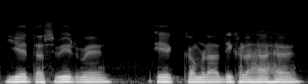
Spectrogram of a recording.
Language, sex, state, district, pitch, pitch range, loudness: Hindi, male, Bihar, Patna, 115 Hz, 110-115 Hz, -13 LUFS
